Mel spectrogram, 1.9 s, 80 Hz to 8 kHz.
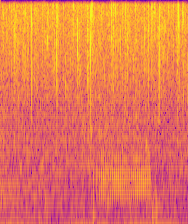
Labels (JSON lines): {"label": "biophony, croak", "recorder": "SoundTrap 500"}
